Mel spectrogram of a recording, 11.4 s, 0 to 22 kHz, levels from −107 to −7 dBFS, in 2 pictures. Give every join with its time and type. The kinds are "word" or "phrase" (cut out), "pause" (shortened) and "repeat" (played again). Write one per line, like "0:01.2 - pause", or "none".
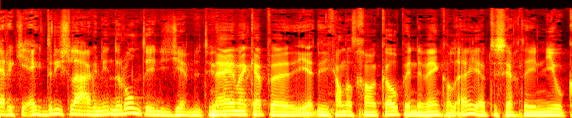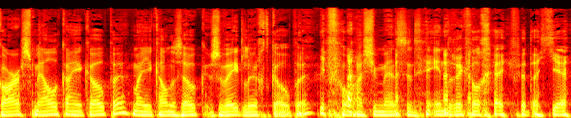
none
